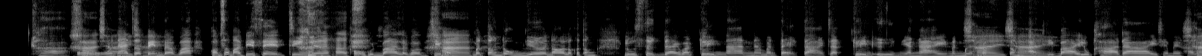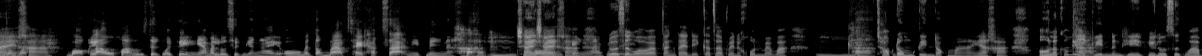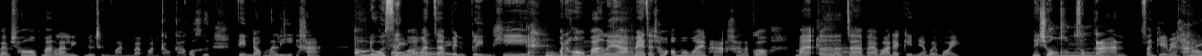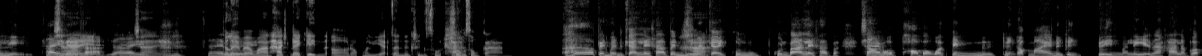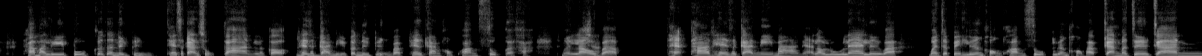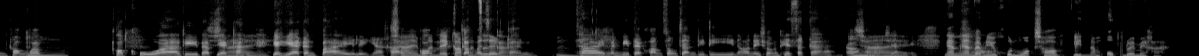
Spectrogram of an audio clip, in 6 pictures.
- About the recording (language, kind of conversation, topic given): Thai, unstructured, เคยมีกลิ่นอะไรที่ทำให้คุณนึกถึงความทรงจำเก่า ๆ ไหม?
- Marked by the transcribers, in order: chuckle; laughing while speaking: "ของคุณ"; laughing while speaking: "นะคะ"; chuckle; tapping; gasp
